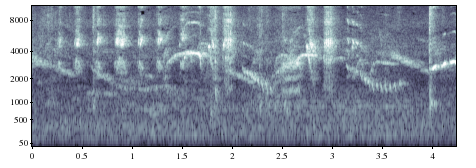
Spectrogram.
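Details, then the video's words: Captive Chinese hwamei, a tame bird with a steady voice, giving looping slurred whistles that glide up and down, mixed with harsher squawky notes and a few clicks. "Siêu mỏ ra giọng rất đều - Họa mi đẹp hót hay"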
